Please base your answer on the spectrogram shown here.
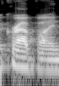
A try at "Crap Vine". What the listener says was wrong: Crap. P, that's P, not B.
